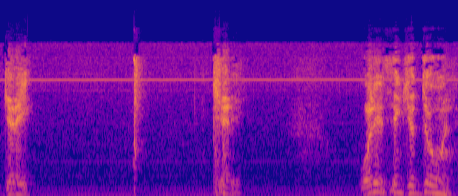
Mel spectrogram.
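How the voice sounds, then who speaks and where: An actor playing an older gangster uncle, guilty and haunted, in an agitated, pleading style of old-time radio drama. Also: male voice, mid-range voice, slow pace, pushed and bright, muffled recording, slight background noise, exaggerated voice. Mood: alarmed.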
